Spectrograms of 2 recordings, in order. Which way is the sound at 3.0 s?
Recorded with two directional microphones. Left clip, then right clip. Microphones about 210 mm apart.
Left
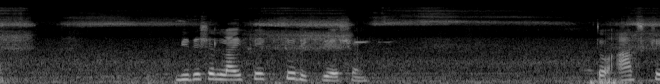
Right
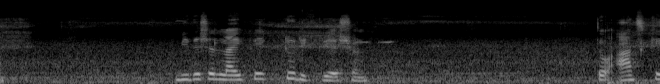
40° left (ahead or behind).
